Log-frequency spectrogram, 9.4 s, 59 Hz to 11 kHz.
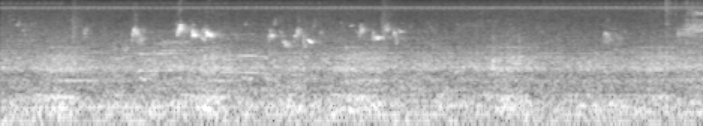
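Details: Red-whiskered bulbul at a trapping site in Nghệ An, Vietnam, 2 October 2019, where a decoy bird draws in wild birds. Clusters of quick chirpy, warbled notes appear several times across the recording, set against constant low background noise and a faint steady high tone.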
